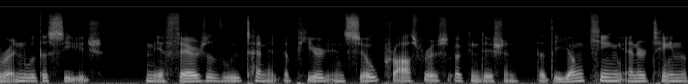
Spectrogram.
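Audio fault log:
throughout: video or display buzz. A screen or video cable is leaking its scan signals into the audio path, so a buzz at the 50 Hz field rate sits under the speech, roughened by a spray of harmonic hash reaching up the spectrum. A thin, piercing tone at 15.6 kHz, the line rate, rides on top. The interference runs roughly 25 dB below the speech, steady enough to stay audible through pauses.
5.62 s: dropped samples. The stream has most likely lost a sample or so, about 0.02 ms, so the waveform leaps straight from one value to a later one with nothing joining them. That gap is far too brief to remove any of the speech, but the sudden step in the waveform spreads energy across every frequency at once. It is heard as a single sharp click and shows as a thin vertical line on a spectrogram.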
